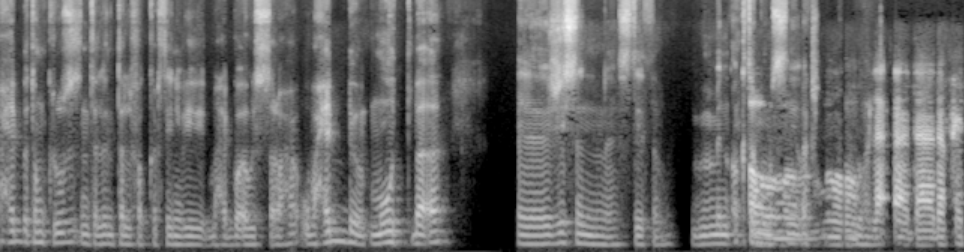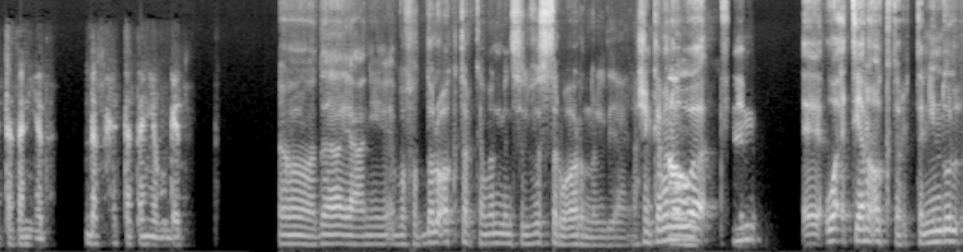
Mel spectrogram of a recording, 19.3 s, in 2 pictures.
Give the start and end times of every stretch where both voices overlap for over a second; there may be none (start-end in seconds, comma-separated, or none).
7.5-8.8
